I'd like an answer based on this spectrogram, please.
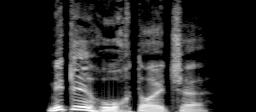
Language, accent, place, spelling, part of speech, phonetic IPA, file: German, Germany, Berlin, mittelhochdeutsche, adjective, [ˈmɪtl̩ˌhoːxdɔɪ̯tʃə], De-mittelhochdeutsche.ogg
- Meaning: inflection of mittelhochdeutsch: 1. strong/mixed nominative/accusative feminine singular 2. strong nominative/accusative plural 3. weak nominative all-gender singular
